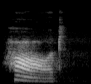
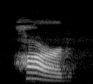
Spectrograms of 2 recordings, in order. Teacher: the R is pronounced stronger in American English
